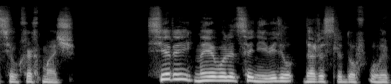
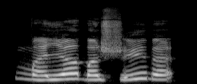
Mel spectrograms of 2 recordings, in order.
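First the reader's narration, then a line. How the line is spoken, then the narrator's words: Groan. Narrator (Russian): простонал Лось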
